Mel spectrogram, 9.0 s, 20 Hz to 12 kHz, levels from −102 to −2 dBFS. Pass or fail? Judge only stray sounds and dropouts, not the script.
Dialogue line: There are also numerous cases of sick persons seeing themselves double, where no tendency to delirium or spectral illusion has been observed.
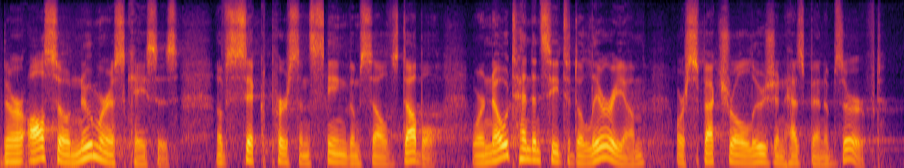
fail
